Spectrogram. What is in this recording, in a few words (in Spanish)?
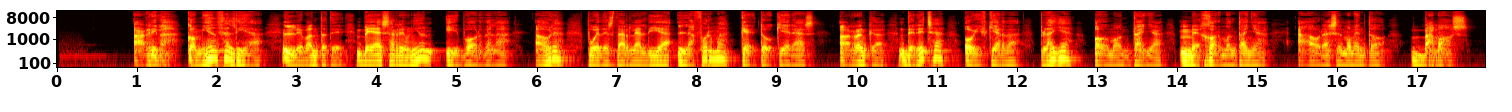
spanish spain male generic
